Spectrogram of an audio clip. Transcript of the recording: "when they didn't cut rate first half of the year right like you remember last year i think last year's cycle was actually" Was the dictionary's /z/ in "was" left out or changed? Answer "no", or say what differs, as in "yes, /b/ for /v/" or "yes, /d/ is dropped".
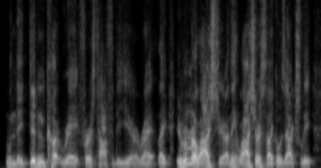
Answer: no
